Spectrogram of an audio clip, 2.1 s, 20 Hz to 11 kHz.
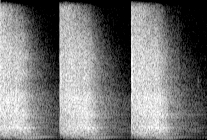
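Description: Three pistol shots from a red-dot handgun, a first shot and two quick follow-ups with splits of about 0.67 and 0.72 seconds, each echoing and fading in an indoor range bay.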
